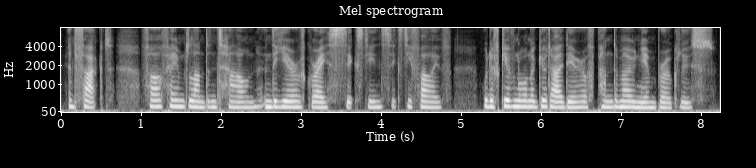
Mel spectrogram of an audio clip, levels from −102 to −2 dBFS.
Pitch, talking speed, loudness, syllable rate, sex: 200 Hz, 180 wpm, -18 LUFS, 5.2 syllables/s, female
